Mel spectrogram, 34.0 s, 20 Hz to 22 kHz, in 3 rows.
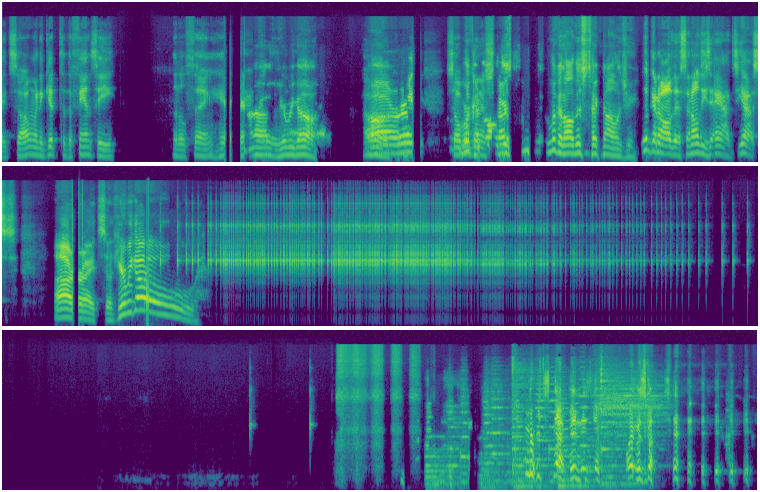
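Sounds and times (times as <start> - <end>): number picker wheel ticking: 13.6 - 14.6
spinning wheel ticking: 13.6 - 22.6
short musical jingle: 29.1 - 32.8.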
